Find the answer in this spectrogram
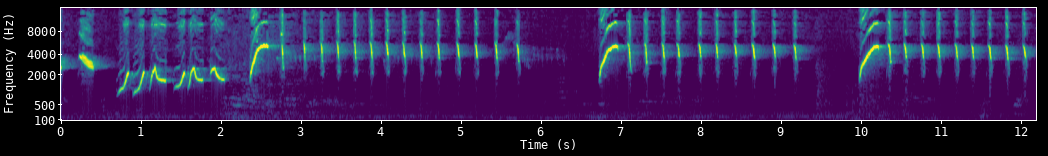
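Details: White-rumped shama from Medan, a caged male 11 months old, singing: a varied opening of rising whistles, then bursts of rapid clicking notes over a steady high tone, repeated three times with short pauses.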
